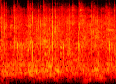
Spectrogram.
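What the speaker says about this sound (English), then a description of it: "Appreciate them with a round of applause." Round of applause for well-dressed students at a school assembly, steady dense clapping from a crowd sustained throughout, moderately loud with faint background chatter.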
